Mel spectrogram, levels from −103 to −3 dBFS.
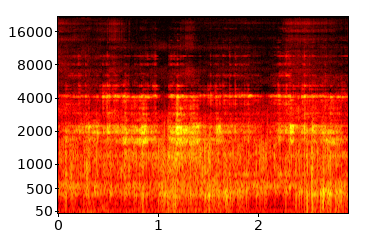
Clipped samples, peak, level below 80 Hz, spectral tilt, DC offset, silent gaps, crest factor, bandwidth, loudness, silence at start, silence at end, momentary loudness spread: under 0.1%; -10 dBFS; -60 dBFS; -3 dB/octave; under 0.1%; none; 22 dB; over 20 kHz; -30 LUFS; 0 s; 0 s; 10 LU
